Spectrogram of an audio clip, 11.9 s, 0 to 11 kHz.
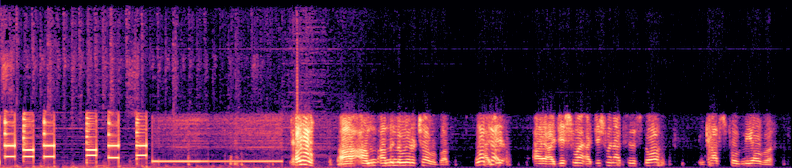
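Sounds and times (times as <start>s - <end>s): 
touch-tone beeps of a phone number being dialed: 0.0s - 4.2s
speech: 4.5s - 11.7s.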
